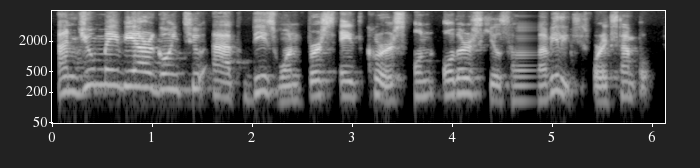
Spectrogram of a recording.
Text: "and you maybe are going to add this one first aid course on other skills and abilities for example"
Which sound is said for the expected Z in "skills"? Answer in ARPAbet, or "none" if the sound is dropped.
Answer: S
